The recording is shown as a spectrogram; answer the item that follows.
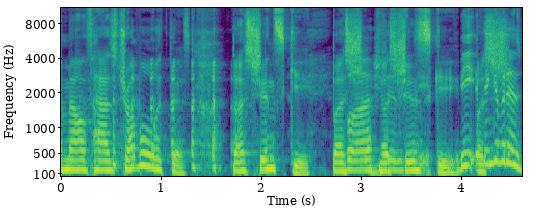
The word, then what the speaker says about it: Bachynski: Bachynski. Bachynski. Like the noise a sheep makes, and then like your shin, and then the sport. I don't know why my mouth has trouble with this. Bachynski.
